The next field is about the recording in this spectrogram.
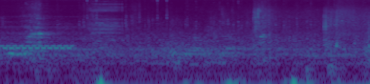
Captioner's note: phones ringing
